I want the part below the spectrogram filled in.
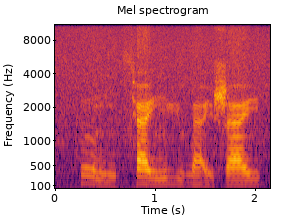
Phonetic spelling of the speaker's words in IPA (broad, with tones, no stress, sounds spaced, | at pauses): pʰ ɤ˥˩ n̪ i˩ ŋ t͡sʰ a˥˧ ɪ̯ n̪ y˥˩ ɻ w a̰˨˩ ɪ̯ ʂ a˥ ɪ̯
